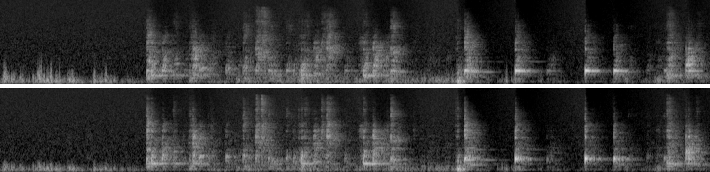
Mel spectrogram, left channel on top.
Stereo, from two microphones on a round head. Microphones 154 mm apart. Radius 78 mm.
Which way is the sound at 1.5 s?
40° right (ahead or behind).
